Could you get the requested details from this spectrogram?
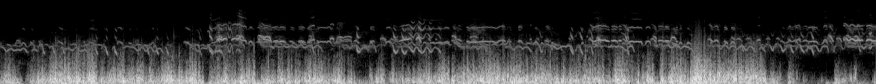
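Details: Five common kestrel chicks begging as the mother brings breakfast and feeds them at a nest box in Tiszalök, Hungary, June 26; dense overlapping wavering trilled shrieks over heavy low rustling and thumping from movement in the box.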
